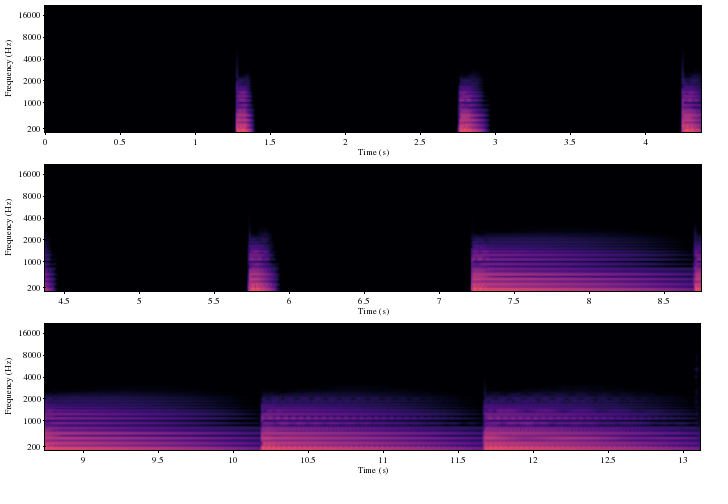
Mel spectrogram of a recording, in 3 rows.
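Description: Guitar chords with a DOD 440 envelope filter switched off ring out cleanly: four short plucked stabs, then four longer sustained chords, each struck alone at an even pace.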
